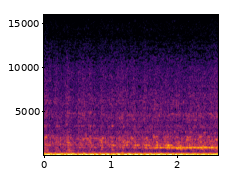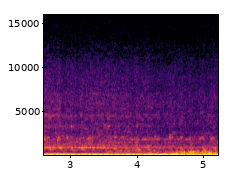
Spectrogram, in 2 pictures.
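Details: Turbo 6.2 diesel after inlet housing pressure adjustment, 195° thermostat and injection pump turned up: steady even diesel clatter at idle, quieter and cleaner, not as poppy since timing is more right; normal diesel idle.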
